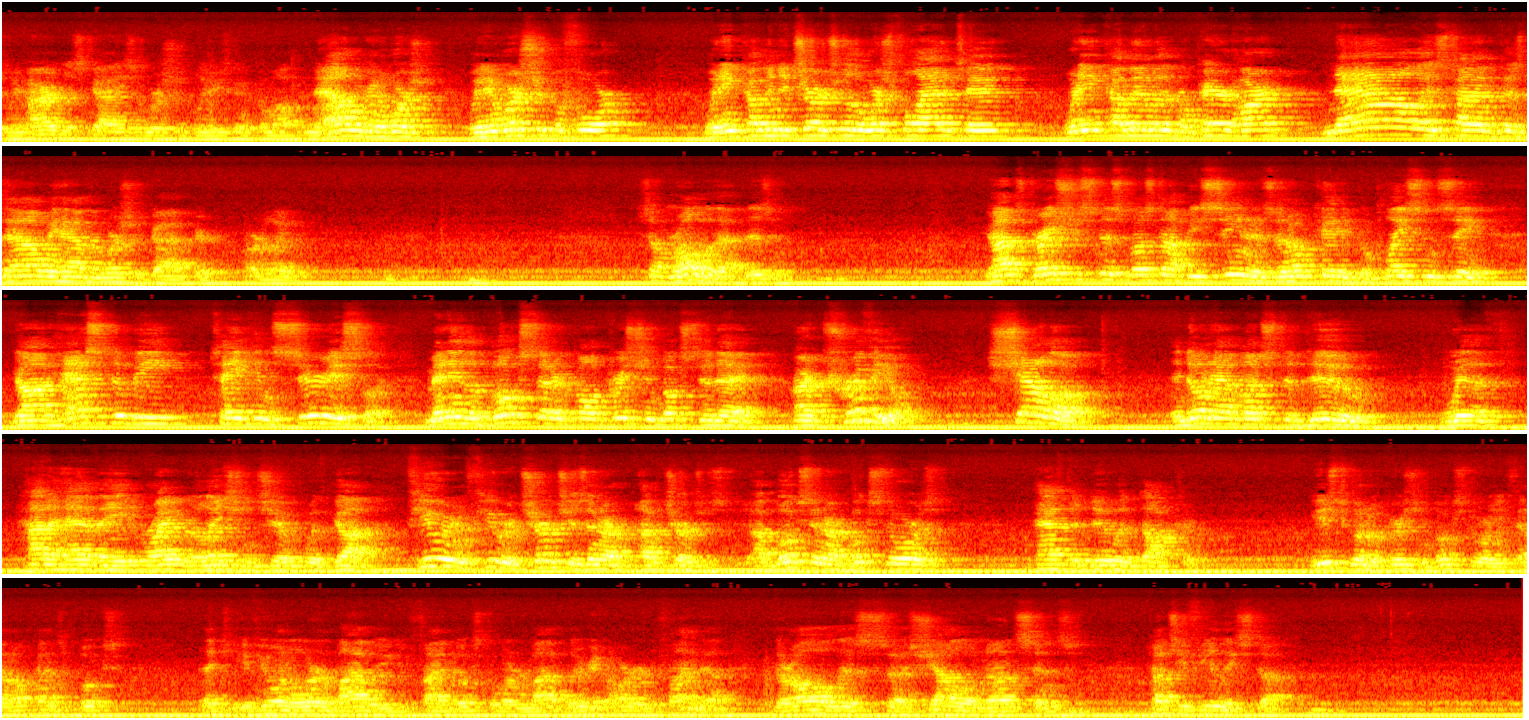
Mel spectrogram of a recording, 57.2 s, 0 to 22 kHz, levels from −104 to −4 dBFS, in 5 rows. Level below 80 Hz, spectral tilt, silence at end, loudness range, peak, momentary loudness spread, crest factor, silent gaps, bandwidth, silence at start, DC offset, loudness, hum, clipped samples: -30 dBFS; -7.5 dB/octave; 0 s; 6 LU; 0 dBFS; 11 LU; 16 dB; none; 9 kHz; 0 s; under 0.1%; -16 LUFS; none; under 0.1%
